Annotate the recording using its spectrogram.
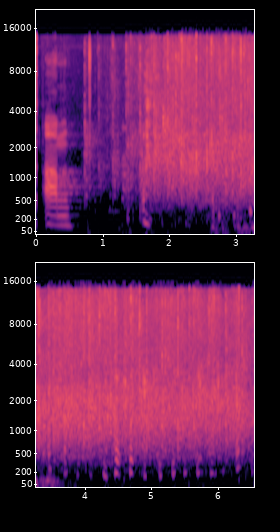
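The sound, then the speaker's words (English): A brief spoken phrase, then an audience at a talk on new memory corruption attacks breaks into sustained, dense applause that swells and holds steady, loud and continuous to the end, with a few voices mixed in. “Wait with the applause for until after the talk.”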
